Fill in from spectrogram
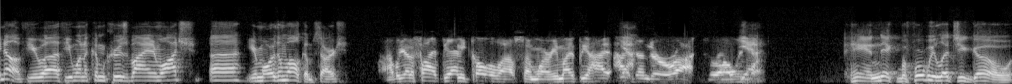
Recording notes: we have invited experts, insiders, and fans alike to call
